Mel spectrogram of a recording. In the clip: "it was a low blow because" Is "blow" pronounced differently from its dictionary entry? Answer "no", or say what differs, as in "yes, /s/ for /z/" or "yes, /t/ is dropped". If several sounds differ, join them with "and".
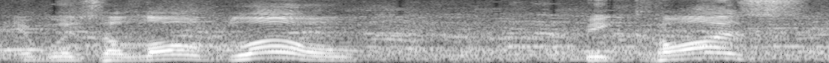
no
